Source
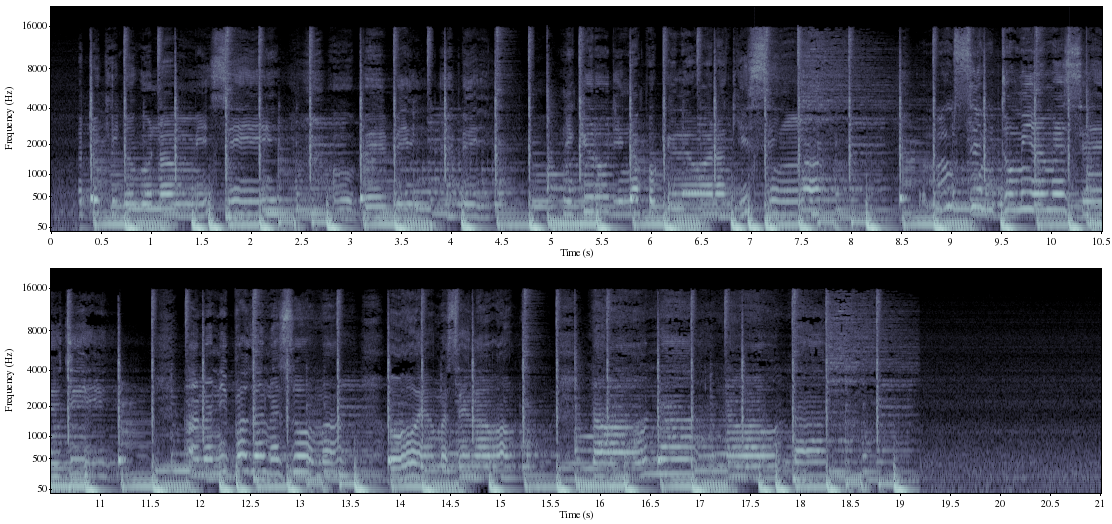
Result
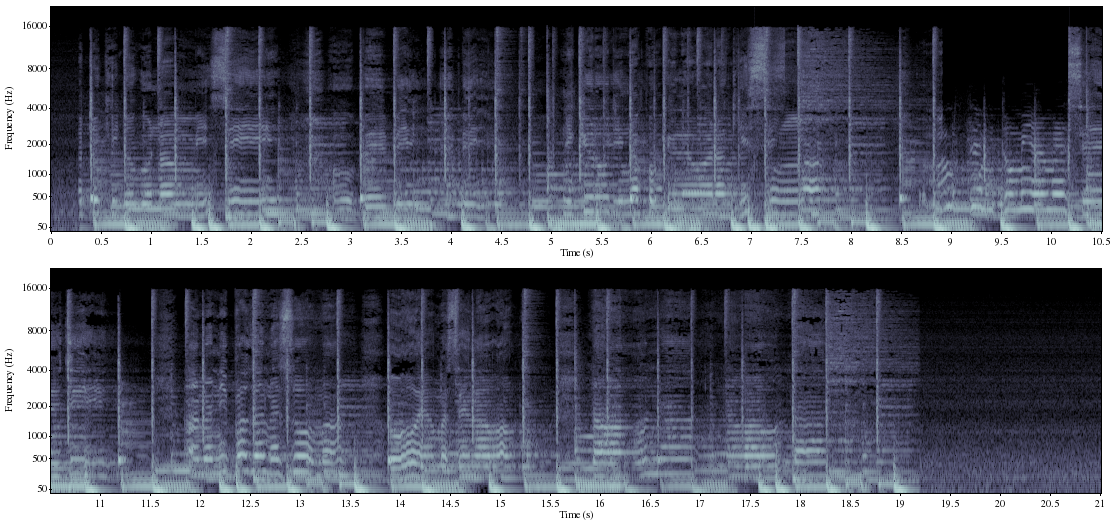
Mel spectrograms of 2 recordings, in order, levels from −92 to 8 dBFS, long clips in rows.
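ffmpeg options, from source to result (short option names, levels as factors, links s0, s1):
-filter_complex "[0:a]asettb=1/sr,asplit=3[s0][s1][s2];[s0]atrim=end=3.894[s3];[s1]atrim=start=3.89:end=7.34,asetpts=PTS-STARTPTS,afade=t=in:d=0.004:c=qsin,afade=t=out:st=3.446:d=0.004:c=qsin,aecho=1:1:240:0.211,atrim=end_sample=152145[s4];[s2]atrim=start=7.336[s5];[s3][s4]acrossfade=d=0.004:c1=hsin:c2=qsin[s6];[s6][s5]acrossfade=d=0.004:c1=qsin:c2=hsin,asettb=1/sr,asplit=3[s7][s8][s9];[s7]atrim=end=8.914[s10];[s8]atrim=start=8.91:end=10.18,asetpts=PTS-STARTPTS,afade=t=in:d=0.004:c=qsin,afade=t=out:st=1.266:d=0.004:c=qsin,lowpass=f=2000:w=0.5412,lowpass=f=2000:w=1.3066[s11];[s9]atrim=start=10.176[s12];[s10][s11]acrossfade=d=0.004:c1=hsin:c2=qsin[s13];[s13][s12]acrossfade=d=0.004:c1=qsin:c2=hsin,asettb=1/sr,asplit=3[s14][s15][s16];[s14]atrim=end=16.204[s17];[s15]atrim=start=16.2:end=17.45,asetpts=PTS-STARTPTS,afade=t=in:d=0.004:c=qsin,afade=t=out:st=1.246:d=0.004:c=qsin,acompressor=threshold=0.0562:ratio=12:attack=3.2:release=140:knee=1:detection=peak[s18];[s16]atrim=start=17.446[s19];[s17][s18]acrossfade=d=0.004:c1=hsin:c2=qsin[s20];[s20][s19]acrossfade=d=0.004:c1=qsin:c2=hsin"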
